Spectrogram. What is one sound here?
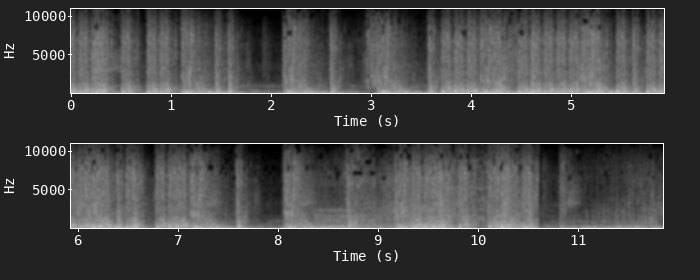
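Rapid game gunfire rattles in quick bursts.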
